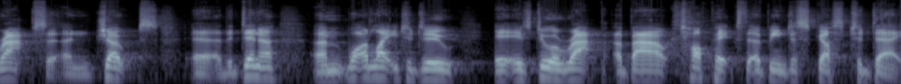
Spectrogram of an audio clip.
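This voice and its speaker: A man's bright, sharp voice at a medium pitch, in an English accent, with ordinary pitch variation and a moderate pace, on a very clean recording with a silent background. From England. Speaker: comedian and freestyle rapper. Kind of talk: improv lesson to a live audience.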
